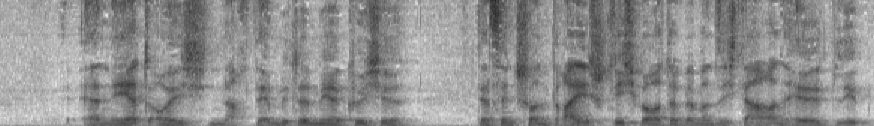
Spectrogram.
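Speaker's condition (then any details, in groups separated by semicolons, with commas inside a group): Parkinson's disease; diagnosed by a psychiatrist, treated by professor Jens Volkmann in Würzburg, on medication; physically active, symptoms barely noticeable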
